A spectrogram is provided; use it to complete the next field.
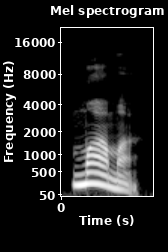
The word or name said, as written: Mama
